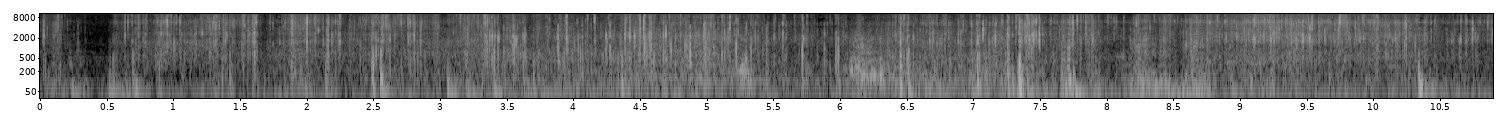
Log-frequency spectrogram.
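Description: Clear plastic bubble wrap laid over the microphone is crunched and popped with fingers, giving a steady, dense crinkling and crackling. Sharp pops stand out throughout, with a heavy low-end rumble from the close contact and bright, crisp edges on each snap.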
